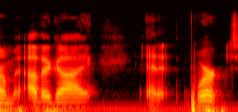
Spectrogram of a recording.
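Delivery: quiet, hushed talk.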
